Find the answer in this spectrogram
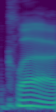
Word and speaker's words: Claire: Claire, and she'd be like, "No, it's Claire," because she was like, "No, this is my accent. This is how I say it."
